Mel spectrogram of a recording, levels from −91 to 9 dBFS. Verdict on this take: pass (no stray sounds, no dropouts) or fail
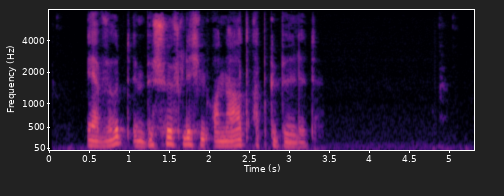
pass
